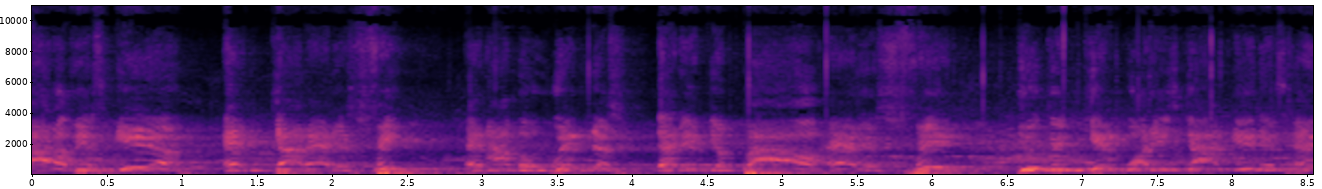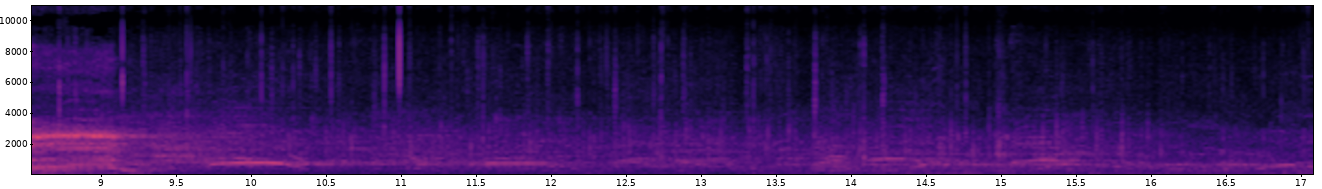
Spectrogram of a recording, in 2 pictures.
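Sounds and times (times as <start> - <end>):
congregation shouting: 0.0 - 10.3
scattered clapping: 4.8 - 17.0.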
